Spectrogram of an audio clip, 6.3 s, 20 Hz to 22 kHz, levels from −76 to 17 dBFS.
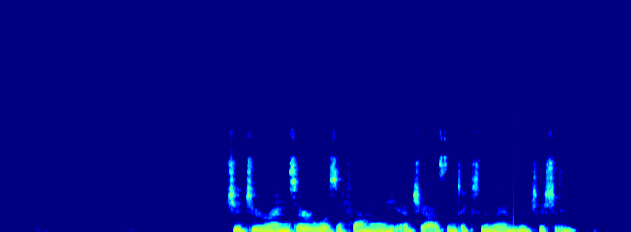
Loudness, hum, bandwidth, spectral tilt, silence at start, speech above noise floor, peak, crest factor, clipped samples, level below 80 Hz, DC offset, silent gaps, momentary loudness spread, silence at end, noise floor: -26 LUFS; none; 7.6 kHz; -5.5 dB/octave; 2.3 s; 56 dB; -12 dBFS; 16 dB; under 0.1%; -72 dBFS; under 0.1%; none; 8 LU; 0.6 s; -82 dBFS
